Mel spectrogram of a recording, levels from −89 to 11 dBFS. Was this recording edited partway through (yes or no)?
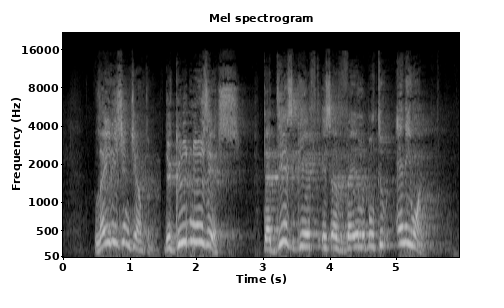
yes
